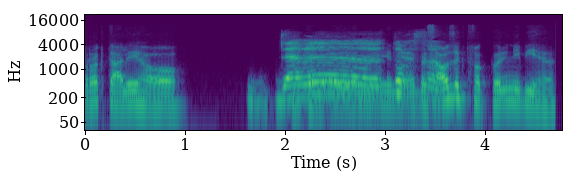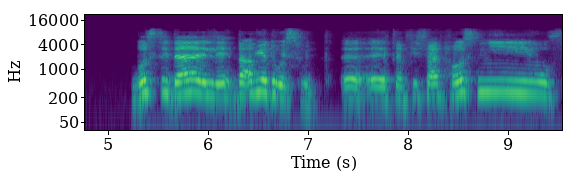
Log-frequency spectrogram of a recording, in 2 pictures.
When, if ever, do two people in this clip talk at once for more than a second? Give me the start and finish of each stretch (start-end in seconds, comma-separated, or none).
none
